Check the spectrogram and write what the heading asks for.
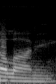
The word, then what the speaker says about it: Nalani: Pronounce your Nalani.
